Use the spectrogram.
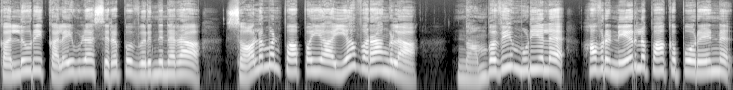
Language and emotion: Tamil, surprised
